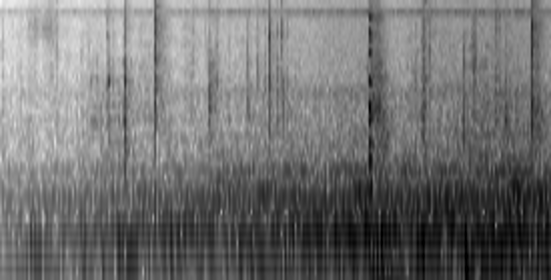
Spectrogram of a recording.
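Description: Small, sparse plastic clicks and taps as a plastic pry tool flips up a ribbon-cable connector's latch and the flat cable is handled, the sharpest click a little past halfway. Underneath, a low steady hum slowly grows louder.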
